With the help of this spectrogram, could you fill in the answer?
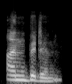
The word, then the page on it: unbidden: Indian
